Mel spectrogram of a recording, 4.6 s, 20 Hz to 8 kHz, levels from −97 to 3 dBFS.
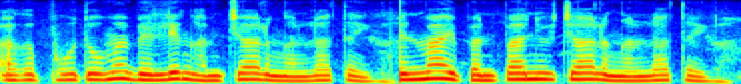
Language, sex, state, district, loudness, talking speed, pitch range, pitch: Wancho, female, Arunachal Pradesh, Longding, -13 LUFS, 260 wpm, 170-210 Hz, 185 Hz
